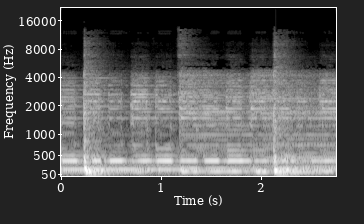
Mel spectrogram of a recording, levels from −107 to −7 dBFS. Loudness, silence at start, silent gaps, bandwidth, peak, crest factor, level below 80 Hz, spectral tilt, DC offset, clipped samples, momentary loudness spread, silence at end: -19 LUFS; 0 s; none; 7.6 kHz; 0 dBFS; 18 dB; -38 dBFS; -8.5 dB/octave; under 0.1%; under 0.1%; 6 LU; 0 s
